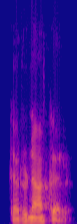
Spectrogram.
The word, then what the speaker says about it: Karunakar: kamut and today we have with us KV karunakar KV am I pronouncing your second name right yes yeah are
